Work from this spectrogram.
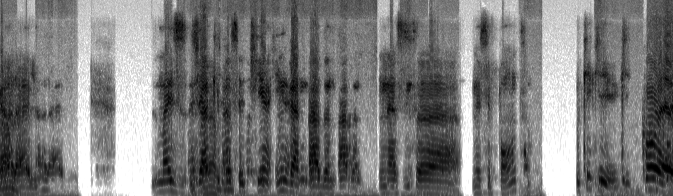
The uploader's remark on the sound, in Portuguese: muito audio estourado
